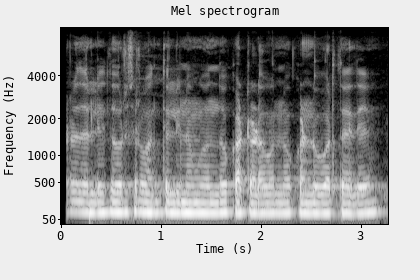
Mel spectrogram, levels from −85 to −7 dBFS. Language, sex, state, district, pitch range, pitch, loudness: Kannada, male, Karnataka, Bidar, 110-115 Hz, 115 Hz, -15 LUFS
